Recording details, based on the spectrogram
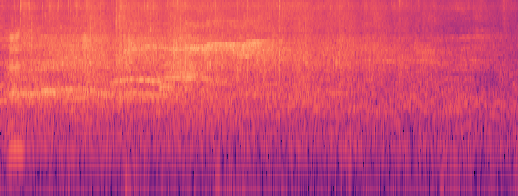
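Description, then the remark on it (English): A large audience at a Young America's Foundation Fred Allen Lecture Series event at LMU claps steadily in a dense wash of applause, loud at first and gradually tapering off over several seconds, with a few faint cheers mixed in. “Well, I don't know if you guys are clapping because of Ben Shapiro is going to come out in a few minutes, or because I'm going to be graduating in like a month and you don't have to see my face here again.”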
